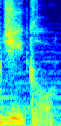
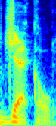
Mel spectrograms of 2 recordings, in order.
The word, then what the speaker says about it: Jekyll: And yes, I did call him Jekyll. That's how you're supposed to pronounce it, not Jekyll.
